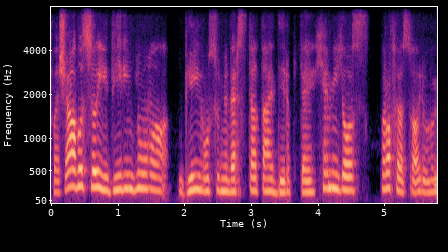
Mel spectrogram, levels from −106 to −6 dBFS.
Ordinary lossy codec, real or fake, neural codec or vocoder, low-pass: Opus, 32 kbps; fake; codec, 16 kHz in and 24 kHz out, 0.8 kbps, FocalCodec, streaming, 65536 codes; 7.2 kHz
